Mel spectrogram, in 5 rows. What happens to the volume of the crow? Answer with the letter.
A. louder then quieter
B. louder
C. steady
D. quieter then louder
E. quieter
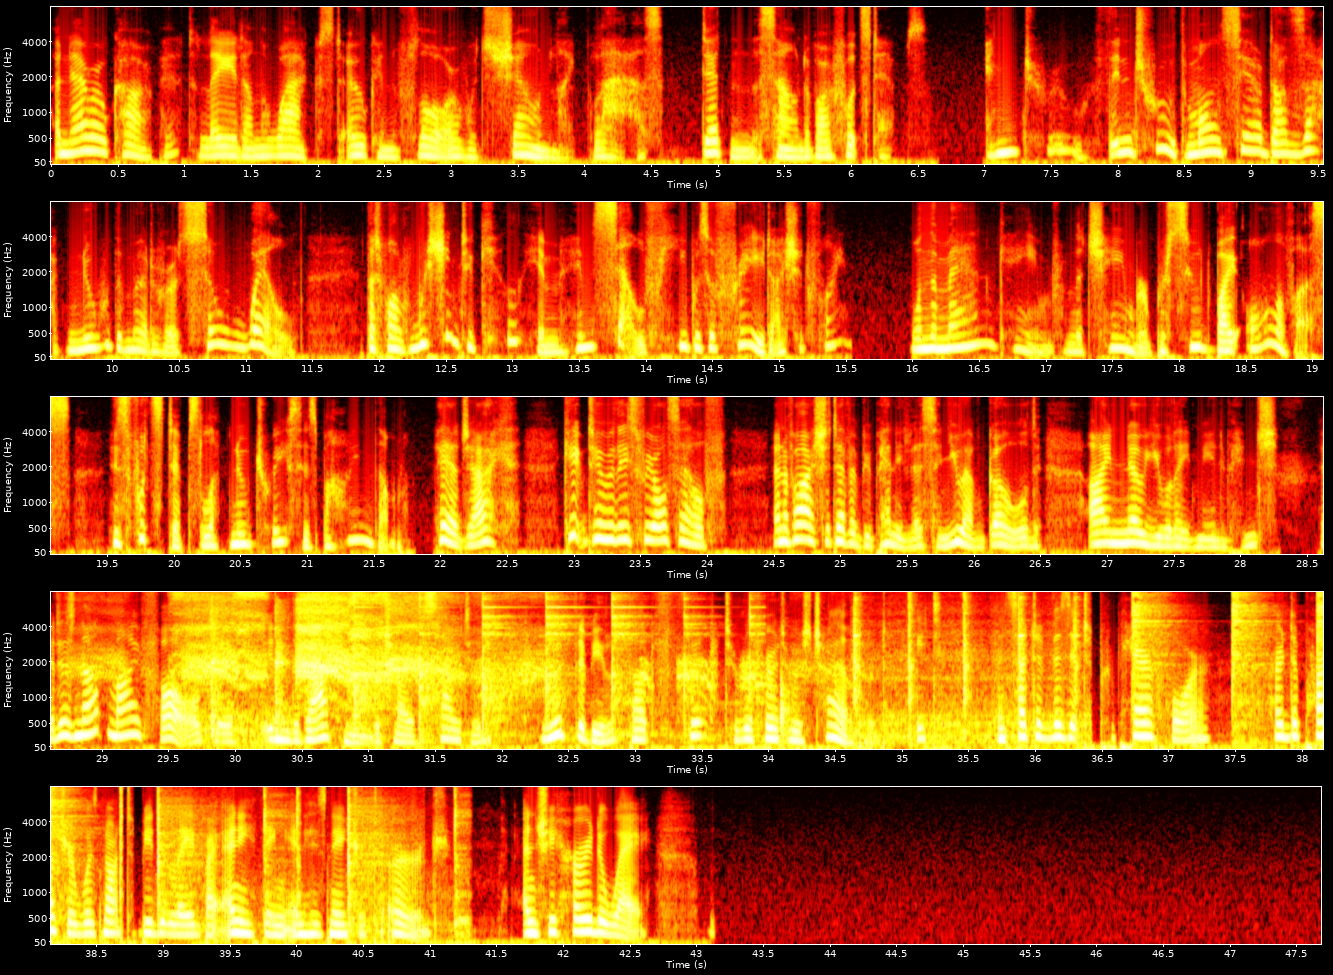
A.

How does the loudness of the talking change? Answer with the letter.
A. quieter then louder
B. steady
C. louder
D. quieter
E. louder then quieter
C.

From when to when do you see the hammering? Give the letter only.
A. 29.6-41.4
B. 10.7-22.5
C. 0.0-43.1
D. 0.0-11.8
A.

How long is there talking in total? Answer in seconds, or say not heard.
43 s.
